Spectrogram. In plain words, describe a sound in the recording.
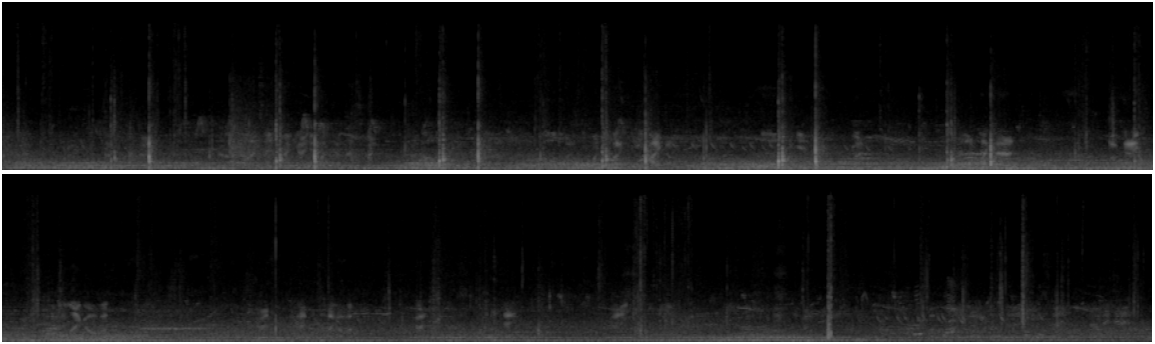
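A man talks to a child in the distance outdoors.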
